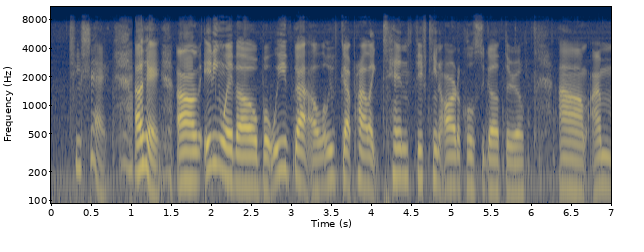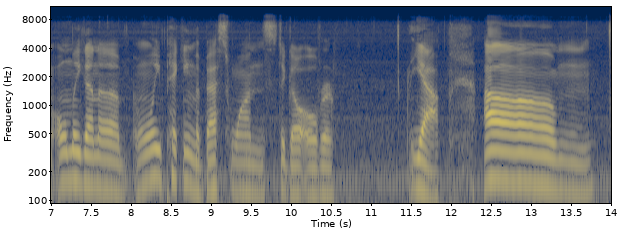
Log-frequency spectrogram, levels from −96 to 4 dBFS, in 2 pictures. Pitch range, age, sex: 130-165 Hz, 20-39, male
